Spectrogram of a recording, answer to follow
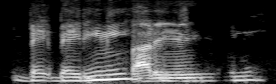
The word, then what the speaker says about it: Marieme Badiane: Marianne, how you pronounce her name? Marieme Badiane? Badiane.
